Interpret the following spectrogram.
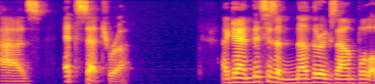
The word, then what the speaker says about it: etc.: when we're speaking, and it is pronounced as etc. etc. Some people use this as etc., but that's not correct. It's pronounced as etc.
